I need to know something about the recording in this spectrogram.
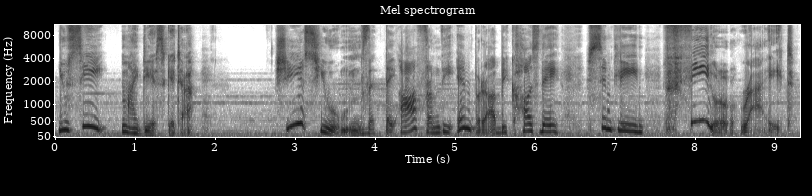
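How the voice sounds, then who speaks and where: A man's voice: high-pitched, wildly swooping pitch, slow, faint music behind, pitched above the performer's own voice, exaggerated voice. A man voicing a sinister, theatrical male manipulator with a silky, mocking delivery in an audio drama. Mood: menacing.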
